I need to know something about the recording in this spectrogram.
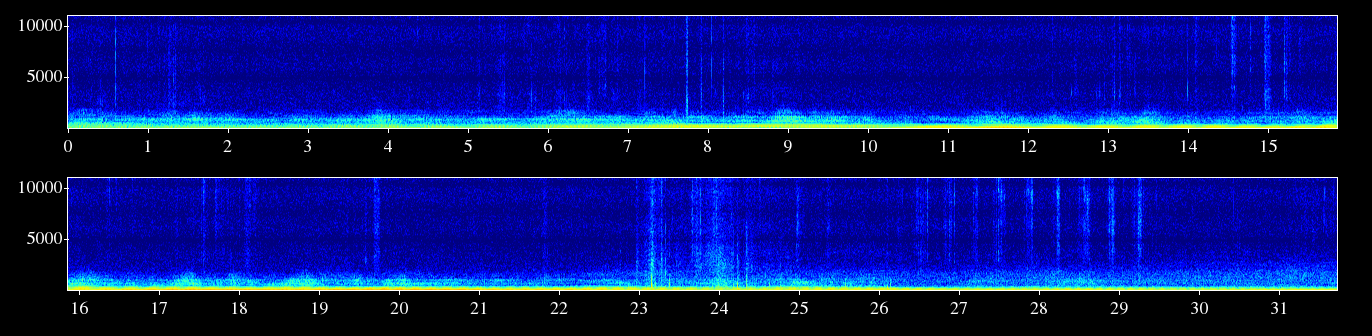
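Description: A steady, low engine drone that swells a little midway and eases off toward the end, with a few faint clicks and crackles near the end.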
